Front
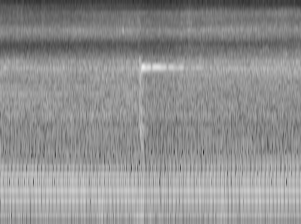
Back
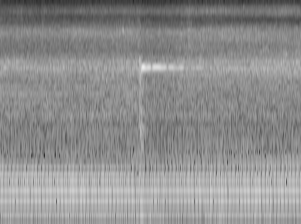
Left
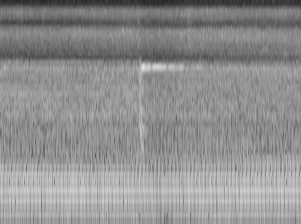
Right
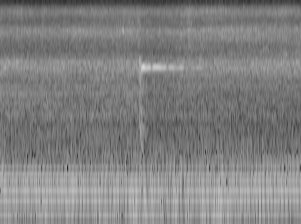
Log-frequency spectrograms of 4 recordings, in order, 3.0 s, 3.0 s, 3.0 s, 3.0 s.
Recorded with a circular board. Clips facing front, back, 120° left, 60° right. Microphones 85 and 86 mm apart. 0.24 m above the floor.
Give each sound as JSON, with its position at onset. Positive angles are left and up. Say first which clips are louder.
{"t": 0.0, "sound": "a lawn mower", "louder": "front 2 dB, left 8 dB", "azimuth_deg": 70}
{"t": 1.4, "sound": "a piano", "louder": "front 1 dB, left 4 dB", "azimuth_deg": 75}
